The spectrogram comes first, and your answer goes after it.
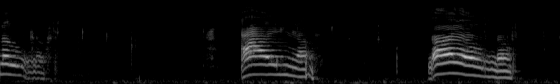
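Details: Harley, a new Siamese kitten, calling while eating sardines; three long, loud meows, the later two strong and arched with a falling tail, separated by near silence indoors.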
